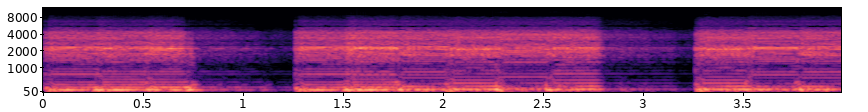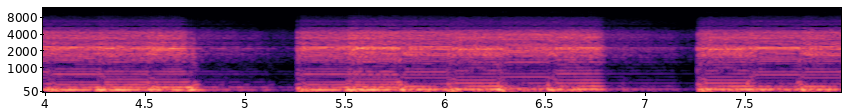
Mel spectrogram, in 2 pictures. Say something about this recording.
Short loopable crunchy guitar riff, created in Samplitude, alas I have no real guitar!
guitar, power, heavy-guitar, power-guitar, power-chords, heavy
